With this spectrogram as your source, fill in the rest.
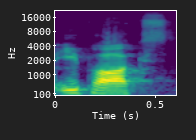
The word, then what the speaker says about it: epoch: I I I usually pronounce it epochs because if I say epic, people think I mean epic.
